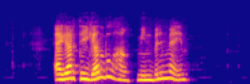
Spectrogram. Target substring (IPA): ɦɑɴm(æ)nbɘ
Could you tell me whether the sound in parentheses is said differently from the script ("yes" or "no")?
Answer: yes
